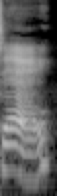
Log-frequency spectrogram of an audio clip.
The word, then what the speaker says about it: Daewi: I don't like saying the best friend role because they pronounce it Day, but it's spelled Daewi.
